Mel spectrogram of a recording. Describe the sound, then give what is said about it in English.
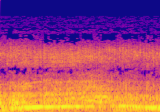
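A tiger roars loudly, a deep, rumbling growl held steadily for a second and a half with no break and no voices, presented as the tiger in a car's gasoline tank filled with Esso Extra gasoline. “Then there's a Tiger in your tank.”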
